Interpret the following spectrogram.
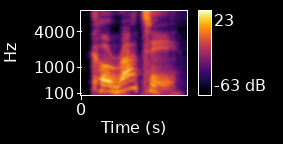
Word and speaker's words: karate: Karate. It's spelled K-A-R-A-T-E.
